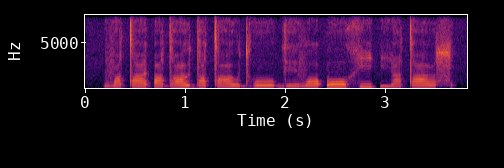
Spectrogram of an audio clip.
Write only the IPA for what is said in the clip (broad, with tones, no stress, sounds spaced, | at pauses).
v ʊ˨ tˤ ɪː˨ ʔ o˨ dˤ ʊː˨˦ d ʊ˦˨ tˤ oː˨ dʱ oː˧ ɡ ɪː˨ v ɔ˦ ʔ oː˦ x i˦ ʔ iː˨ tˤ oː˦ sˤ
